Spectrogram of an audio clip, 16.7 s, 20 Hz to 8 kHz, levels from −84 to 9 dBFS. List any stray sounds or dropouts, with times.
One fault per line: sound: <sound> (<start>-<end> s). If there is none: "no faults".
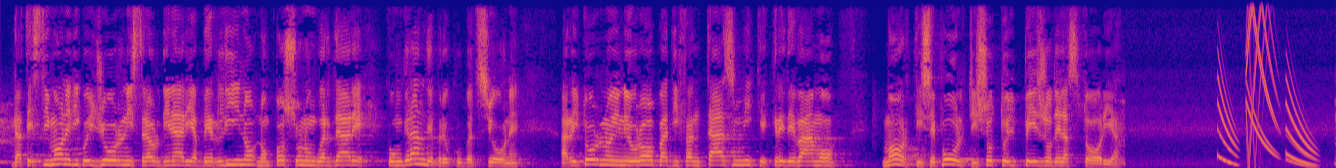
sound: chirp (15.2-16.5 s)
